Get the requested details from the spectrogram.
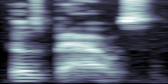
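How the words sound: The second word carries the stress. The speaker calls it right. "I'm hitting those bows"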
